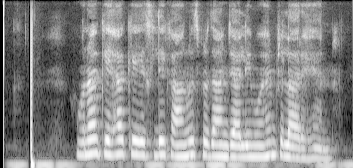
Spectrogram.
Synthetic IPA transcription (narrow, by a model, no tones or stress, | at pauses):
ʊnãkɛɦakeɪsliekãːŋɡɾeːspɾɐd̪ʱaːnd͡ʒaːlimʊɦɪmt͡ʃɐlaːɾɐɦɛn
